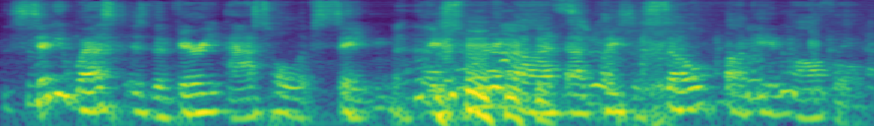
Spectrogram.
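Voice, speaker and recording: A man's voice: a little high, big pitch swings, moderate pace. An American man from California performing a sardonic stand-up set in a bar's comedy club, punctuating his lines with "okay?". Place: comedy club in a bar, live audience. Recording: roomy distant club recording with crowd.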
